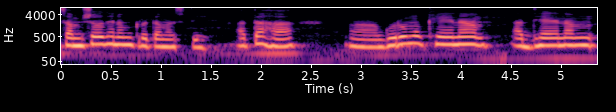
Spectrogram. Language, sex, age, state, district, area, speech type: Sanskrit, female, 18-30, Karnataka, Dharwad, urban, spontaneous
